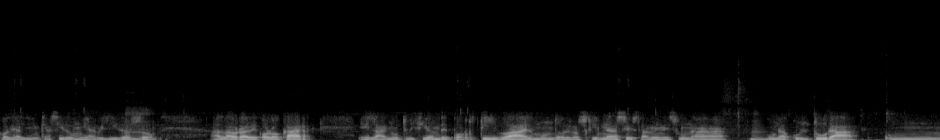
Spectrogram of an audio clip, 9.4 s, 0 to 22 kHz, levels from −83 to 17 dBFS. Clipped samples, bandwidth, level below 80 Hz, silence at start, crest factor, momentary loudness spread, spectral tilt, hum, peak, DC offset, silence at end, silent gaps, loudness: under 0.1%; 5 kHz; -52 dBFS; 0 s; 18 dB; 12 LU; -9.5 dB/octave; none; -10 dBFS; under 0.1%; 0 s; none; -29 LUFS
